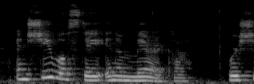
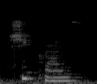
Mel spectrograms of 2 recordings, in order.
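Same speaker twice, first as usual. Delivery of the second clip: soft sad; 4 semitones lower, 12 dB quieter than usual. A narrator's reading. Sad turn in picture book.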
